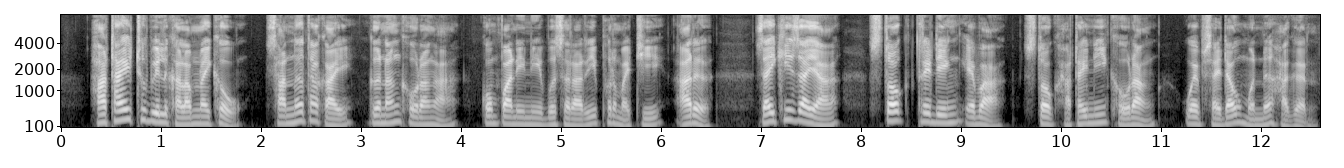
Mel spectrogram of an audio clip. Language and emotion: Bodo, neutral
